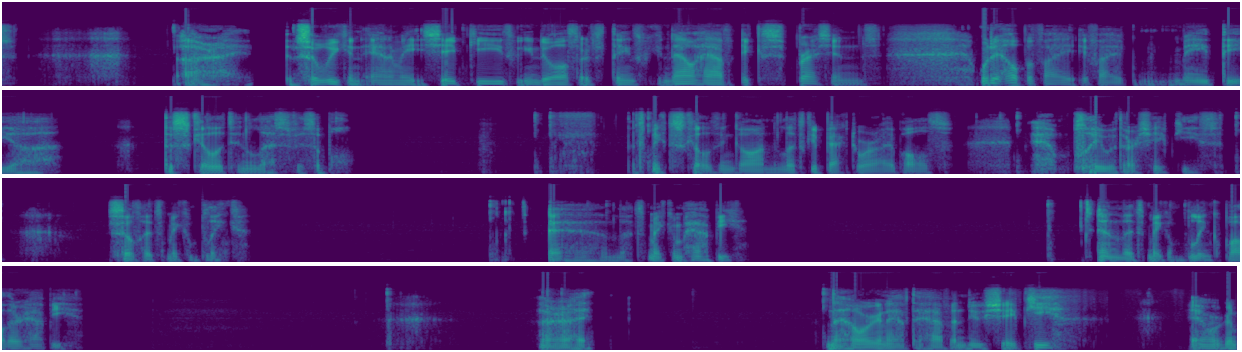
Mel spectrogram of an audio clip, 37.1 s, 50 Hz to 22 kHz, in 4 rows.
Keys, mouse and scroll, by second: 5.8 middle click, 6.8 scroll down 1, 7.9 click, 11.3 click.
